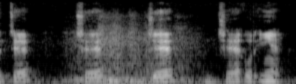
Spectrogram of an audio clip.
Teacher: तालु को छूने के कारण ये सारे क्या होते हैं, तालव्य वर्ण होते हैं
